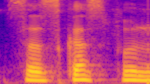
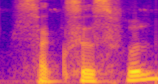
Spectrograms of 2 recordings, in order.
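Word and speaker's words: successful: जीवन में सक्सेसफुल सक्सेस सक्सफुल होना है तो यहां पर आ जाता है रजिस्ट्रेशन सक्सेसफुल तो सही उच्चारण है सक्सेसफुल ना कि सकस फुल तो गुरुजी ने पूछा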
